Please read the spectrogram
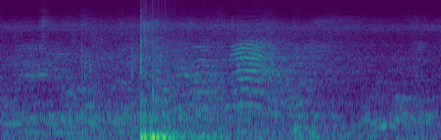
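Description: A single loud thud of the futsal ball being struck, about two-thirds of a second in. Just after it comes a short shout from a player.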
